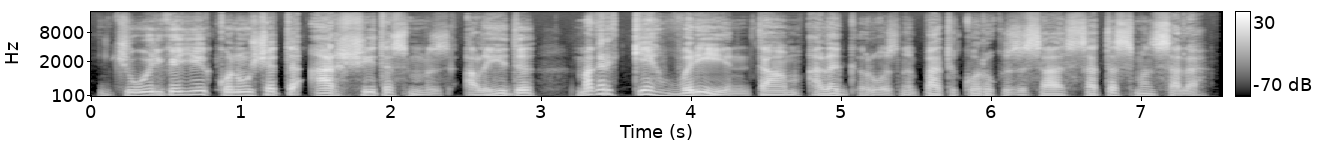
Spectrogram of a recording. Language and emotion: Kashmiri, neutral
